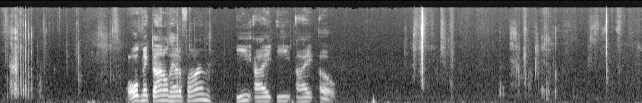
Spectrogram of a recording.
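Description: Pages of a book rustle as a man turns them.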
